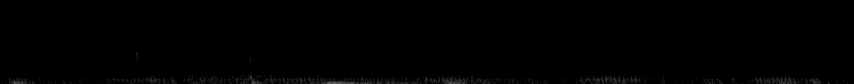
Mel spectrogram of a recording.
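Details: Indoors, a mother cat recovering from a difficult birth and surgery is reunited with her newborn kitten; a deep, rumbling purr runs on and off, with soft bumps, rustles and a quiet human voice.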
